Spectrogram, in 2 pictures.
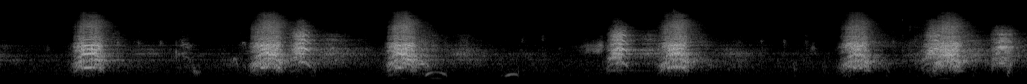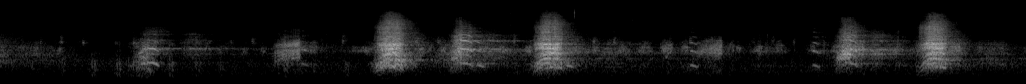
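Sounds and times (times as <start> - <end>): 
grey heron calling: 0.8 - 20.1.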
